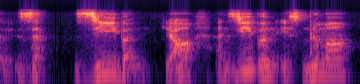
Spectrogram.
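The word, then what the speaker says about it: sieben: is good um remember in german the s is like a zed za zeeban yeah and zebun is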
